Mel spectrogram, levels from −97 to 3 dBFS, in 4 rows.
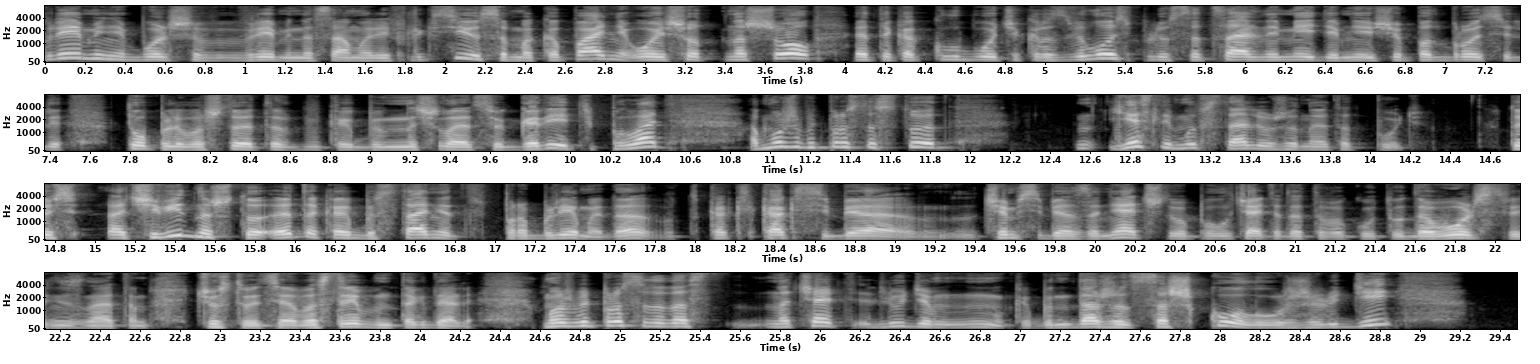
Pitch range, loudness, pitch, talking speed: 130-165 Hz, -20 LUFS, 150 Hz, 175 wpm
